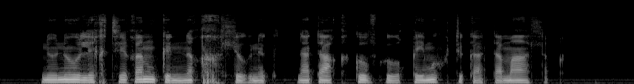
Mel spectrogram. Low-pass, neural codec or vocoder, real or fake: 10.8 kHz; vocoder, 44.1 kHz, 128 mel bands every 256 samples, BigVGAN v2; fake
